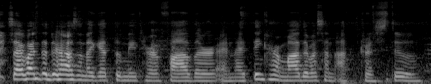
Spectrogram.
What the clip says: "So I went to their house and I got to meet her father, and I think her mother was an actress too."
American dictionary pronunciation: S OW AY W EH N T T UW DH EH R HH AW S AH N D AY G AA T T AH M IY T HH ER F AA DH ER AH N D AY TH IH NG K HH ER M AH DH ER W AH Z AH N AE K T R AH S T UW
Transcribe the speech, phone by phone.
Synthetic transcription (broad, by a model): S OW AY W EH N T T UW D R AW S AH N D AY G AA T T AH M IY T HH ER F AA DH ER AH N D AY TH IH NG K HH ER M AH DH ER W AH S AH N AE K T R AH S T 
